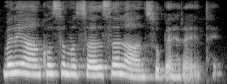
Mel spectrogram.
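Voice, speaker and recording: A woman's voice: high-pitched, a little mellow. A woman telling a suspenseful story in the first person, in a tense, dramatic narration.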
